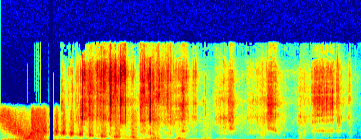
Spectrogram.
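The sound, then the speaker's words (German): Dense, brittle crunching of potato chips being eaten, loud crackles at the start, a brief break, then steady chewing crunches that continue and fade slightly, with no voices. “Die beiden Mädchen haben so viel Chips gegessen, dass sie richtig satt waren.”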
